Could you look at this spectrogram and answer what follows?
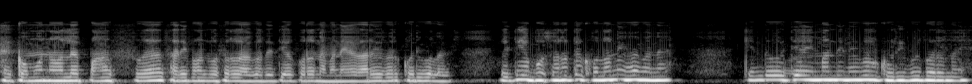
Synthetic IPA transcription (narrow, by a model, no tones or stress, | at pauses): hekɔmɔnɔɦɔlɛpãsasaɹipãsbɔsɔɹɔɹaɡɔtetijakɔɹanajmanɛaɹuɛbaɹkoɹibɔlaɡɛ | zet̬ijabɔsɔɹɔt̬ɛkʰɔlɔniɦɔjmanɛ | kintuetijaimandinɔbɔlkoɹibɔjp̬aɹanaj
